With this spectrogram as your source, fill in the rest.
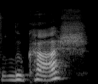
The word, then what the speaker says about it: Lukas: bit pasta aside from how to pronounce Lucas's name as lukash you know a little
